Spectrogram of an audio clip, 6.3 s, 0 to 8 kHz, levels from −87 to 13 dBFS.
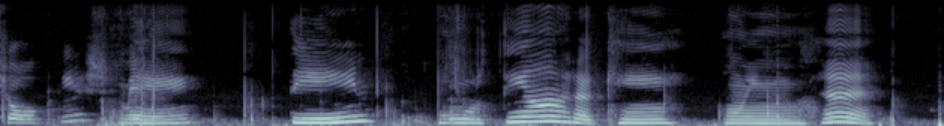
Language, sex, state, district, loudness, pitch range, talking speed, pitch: Hindi, male, Punjab, Fazilka, -16 LUFS, 225-290 Hz, 65 wpm, 240 Hz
